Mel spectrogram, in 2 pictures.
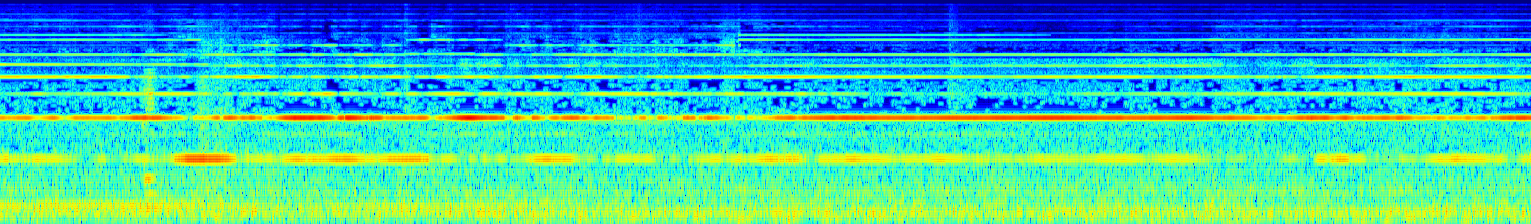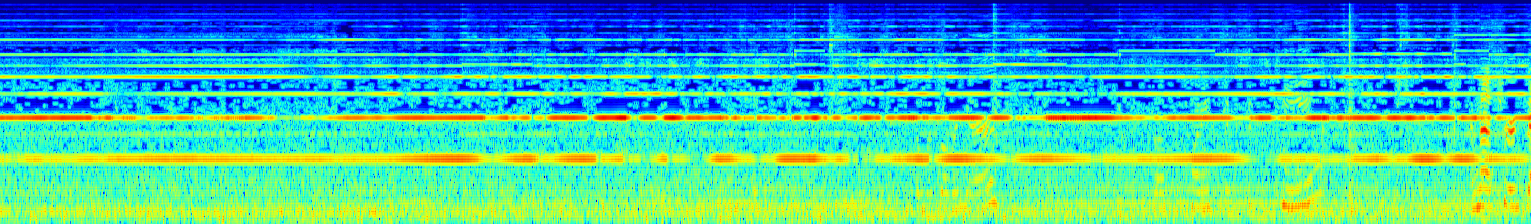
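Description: Induction melting furnace running: a steady high-pitched hum with overtones above a constant rushing shop noise.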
